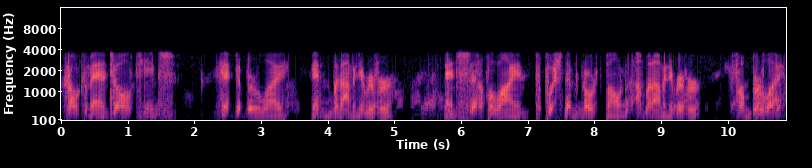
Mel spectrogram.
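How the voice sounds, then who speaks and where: A man's voice: on the low side, completely flat delivery, unhurried, phone-quality sound. A male police officer making clipped, procedural transmissions over a thin two-way radio. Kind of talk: terse police radio traffic.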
